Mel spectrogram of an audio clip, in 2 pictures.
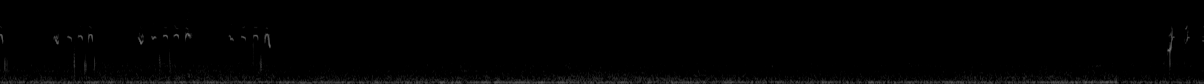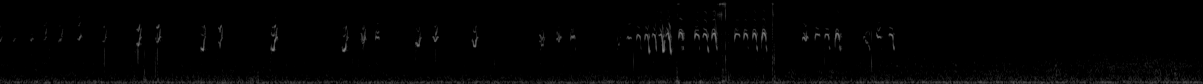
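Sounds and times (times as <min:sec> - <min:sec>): chick peeping: 0:00.0 - 0:02.8, 0:11.6 - 0:21.1.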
